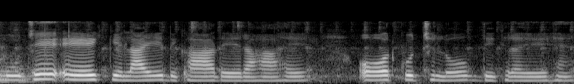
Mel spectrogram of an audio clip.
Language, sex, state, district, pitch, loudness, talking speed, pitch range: Hindi, female, Madhya Pradesh, Dhar, 190 Hz, -16 LUFS, 135 wpm, 180-210 Hz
